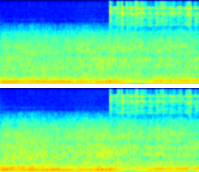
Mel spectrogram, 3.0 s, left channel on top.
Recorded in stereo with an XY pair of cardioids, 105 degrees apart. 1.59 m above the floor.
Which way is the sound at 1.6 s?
50° left.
